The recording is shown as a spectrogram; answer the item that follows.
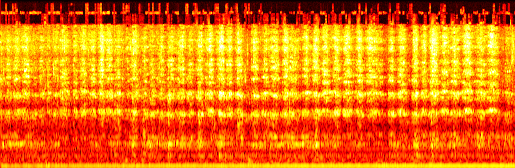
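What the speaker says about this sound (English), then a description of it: "So that's where this whisk comes in really handy to get the lumps out." Whisk scraping and rasping steadily through milk and roux in a pan while making chipped beef gravy, a continuous close, brisk rhythmic stirring with no talk.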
